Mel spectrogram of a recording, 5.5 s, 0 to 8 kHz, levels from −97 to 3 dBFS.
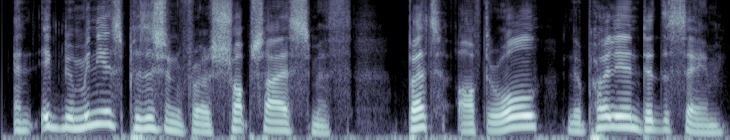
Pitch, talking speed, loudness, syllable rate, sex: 155 Hz, 165 wpm, -17 LUFS, 5.4 syllables/s, male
